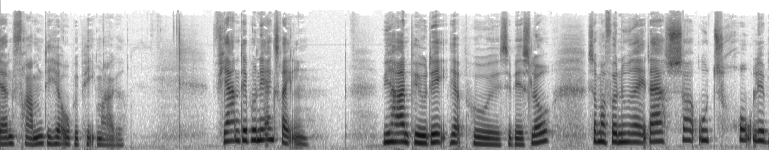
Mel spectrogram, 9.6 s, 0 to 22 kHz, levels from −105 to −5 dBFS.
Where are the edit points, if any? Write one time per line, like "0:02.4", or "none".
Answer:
none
